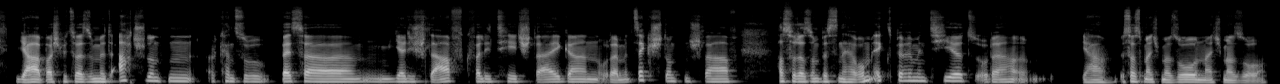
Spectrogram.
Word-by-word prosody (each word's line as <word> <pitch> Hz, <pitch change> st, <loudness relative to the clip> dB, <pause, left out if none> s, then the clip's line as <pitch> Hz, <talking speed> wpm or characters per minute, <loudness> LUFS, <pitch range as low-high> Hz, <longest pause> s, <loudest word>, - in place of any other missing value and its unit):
ja, 115 Hz, 0 st, +7 dB
beispielsweise 120 Hz, +2 st, +1 dB
mit 130 Hz, -1 st, 0 dB
8 185 Hz, -, +2 dB
Stunden 155 Hz, -4 st, -2 dB, 0.3 s
kannst 145 Hz, -3 st, -4 dB
du 130 Hz, -2 st, -4 dB
besser, 130 Hz, -2 st, +4 dB
hm, 130 Hz, -1 st, -5 dB
ja, 130 Hz, +1 st, +1 dB
die 130 Hz, 0 st, -2 dB
Schlafqualität 135 Hz, -1 st, -1 dB
steigern 120 Hz, 0 st, +1 dB
oder 105 Hz, -2 st, -1 dB
mit 115 Hz, +3 st, -5 dB
6 200 Hz, 0 st, +1 dB
Stunden 145 Hz, -1 st, -4 dB
Schlaf? 130 Hz, -1 st, -1 dB, 0.4 s
Hast 140 Hz, +1 st, 0 dB
du -, -, +3 dB
da 130 Hz, -, +5 dB
so 135 Hz, -, -1 dB
'n -, -, -1 dB
bisschen 130 Hz, 0 st, -1 dB
herumexperimentiert, 165 Hz, -, 0 dB
oder, 115 Hz, +1 st, -2 dB
äh, -, -, -14 dB, 0.4 s
ja 105 Hz, -2 st, -2 dB
ist -, -, -4 dB
das 130 Hz, -1 st, +1 dB
manchmal 115 Hz, -2 st, +1 dB
so 110 Hz, +2 st, +3 dB
und 110 Hz, -, +3 dB
manchmal 100 Hz, -1 st, -1 dB
so? 85 Hz, -3 st, -4 dB
130 Hz, 165 wpm, -25 LUFS, 115-140 Hz, 0.4 s, ja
